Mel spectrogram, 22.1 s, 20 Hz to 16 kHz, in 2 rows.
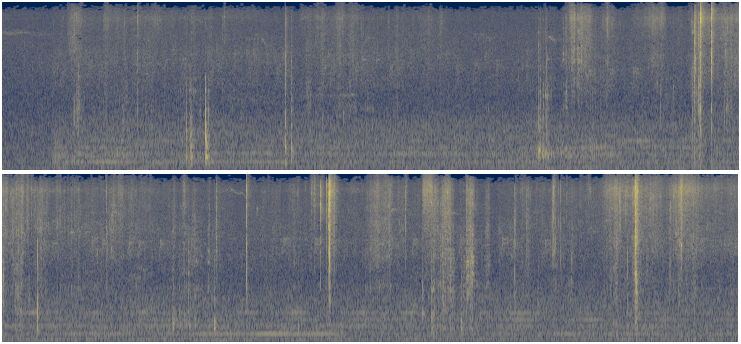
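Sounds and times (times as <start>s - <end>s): faint low hum: 0.2s - 22.0s
rustling of grass and brush: 0.8s - 7.4s, 8.0s - 22.0s
sharp clicks and crackles: 9.8s - 15.0s, 15.7s - 16.2s.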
